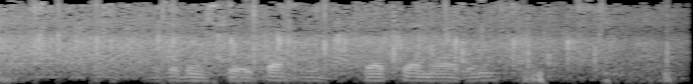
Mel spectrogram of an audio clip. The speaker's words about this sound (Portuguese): Dê mais um forte aplauso ao Senhor Jesus. Se é para Ele, pode ser com mais amor, com mais veemência.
